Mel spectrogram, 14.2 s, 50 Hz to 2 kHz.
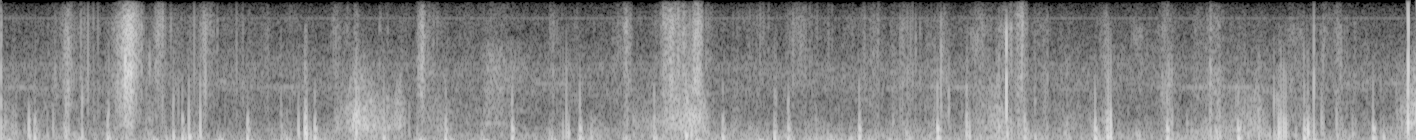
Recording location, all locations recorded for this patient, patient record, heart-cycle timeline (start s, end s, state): aortic valve (AV)
aortic valve (AV)+pulmonary valve (PV)+tricuspid valve (TV)+mitral valve (MV)
#Age: Child
#Sex: Male
#Height: 138.0 cm
#Weight: 25.0 kg
#Pregnancy status: False
#Murmur: Absent
#Murmur locations: nan
#Most audible location: nan
#Systolic murmur timing: nan
#Systolic murmur shape: nan
#Systolic murmur grading: nan
#Systolic murmur pitch: nan
#Systolic murmur quality: nan
#Diastolic murmur timing: nan
#Diastolic murmur shape: nan
#Diastolic murmur grading: nan
#Diastolic murmur pitch: nan
#Diastolic murmur quality: nan
#Outcome: Normal
#Campaign: 2015 screening campaign
0.00	2.12	unannotated
2.12	2.28	S1
2.28	2.42	systole
2.42	2.56	S2
2.56	2.80	diastole
2.80	2.94	S1
2.94	3.09	systole
3.09	3.22	S2
3.22	3.49	diastole
3.49	3.63	S1
3.63	3.79	systole
3.79	3.94	S2
3.94	4.14	diastole
4.14	4.28	S1
4.28	4.40	systole
4.40	4.54	S2
4.54	4.78	diastole
4.78	4.94	S1
4.94	5.07	systole
5.07	5.20	S2
5.20	5.44	diastole
5.44	5.60	S1
5.60	5.74	systole
5.74	5.92	S2
5.92	6.19	diastole
6.19	6.34	S1
6.34	6.50	systole
6.50	6.62	S2
6.62	6.90	diastole
6.90	7.04	S1
7.04	7.17	systole
7.17	7.30	S2
7.30	7.54	diastole
7.54	7.68	S1
7.68	7.83	systole
7.83	7.96	S2
7.96	8.23	diastole
8.23	8.42	S1
8.42	8.54	systole
8.54	8.72	S2
8.72	9.02	diastole
9.02	9.16	S1
9.16	9.31	systole
9.31	9.44	S2
9.44	14.16	unannotated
